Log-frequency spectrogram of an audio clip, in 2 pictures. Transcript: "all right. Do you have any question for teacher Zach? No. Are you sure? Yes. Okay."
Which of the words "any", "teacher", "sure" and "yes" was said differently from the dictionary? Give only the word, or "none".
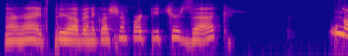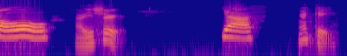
none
